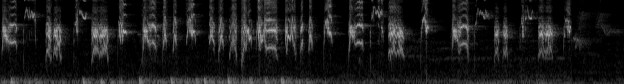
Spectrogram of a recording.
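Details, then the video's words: Long-tailed shrike singing in a training recording meant to get silent birds singing: fast run of scratchy chattered notes mixed with short whistled slurs, tailing off at the end; low hum in the background. "Suara TERAPI pancingan cendet /pentet macet total"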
